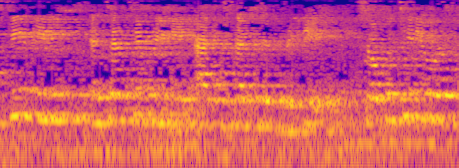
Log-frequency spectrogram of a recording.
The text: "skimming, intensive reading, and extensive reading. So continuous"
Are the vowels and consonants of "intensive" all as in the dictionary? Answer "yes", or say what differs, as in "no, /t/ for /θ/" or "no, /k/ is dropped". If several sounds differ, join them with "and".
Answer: no, /s/ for /t/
